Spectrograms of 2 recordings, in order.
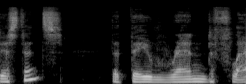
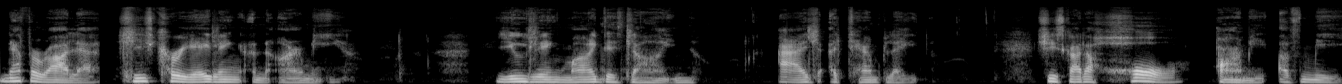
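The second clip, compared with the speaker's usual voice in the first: slow creature voice, lateral lisp slurring s; 3 semitones lower than usual. A game master voices a blunderbeast addressing the party, in a lisping creature voice. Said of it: "A creature I described as a blunderbeast. / he approaches everyone and he insists on joining you in your journey to the dam. / he approaches everyone and he insists on joining you in your journey to t".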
